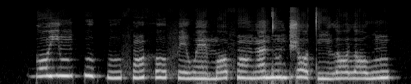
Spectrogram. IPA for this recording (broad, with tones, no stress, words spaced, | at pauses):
ɡɔ˦jũ˦k͡pu˦˨ k͡pu˨ fɔ̃˨˦ho˧ fe˨ wɛ̃˨ mɔ˨˦fɔ̃˧ɡã˦dũ˦ d͡ʒɔ˦˨tĩ˨ lɔ˧lɔ˧wũ˦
